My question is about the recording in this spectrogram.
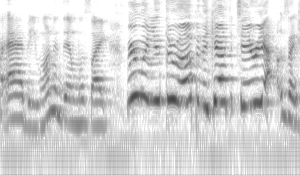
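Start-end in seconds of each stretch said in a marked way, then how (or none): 1.6-3.4 higher, louder, fast teasing; teasing friend. Retold or imitated. Friend reminiscing in high school, teasing. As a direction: needle her about the old story.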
